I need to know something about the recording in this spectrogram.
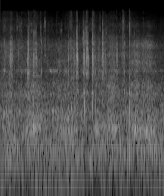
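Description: Footsteps pushing through dry heath scrub: twigs and dry stems crackling and brushing against the walker in a run of small, irregular clicks.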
